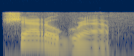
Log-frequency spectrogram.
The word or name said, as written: shadowgraph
